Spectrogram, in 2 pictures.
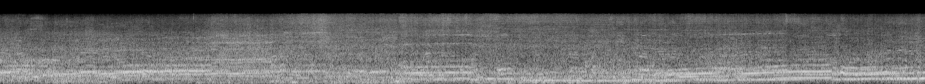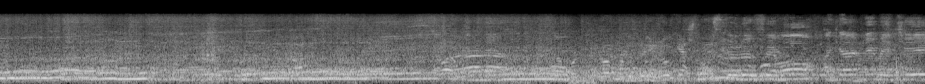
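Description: Rally car engines roar and rev loudly as the cars race past.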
